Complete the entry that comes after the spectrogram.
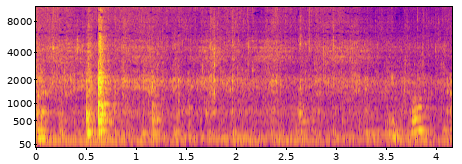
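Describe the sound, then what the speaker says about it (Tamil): Prawns frying in a pan of oil for prawn biryani, giving a soft, steady sizzle with a few louder crackles and stirring noises near the start, close and fairly quiet throughout. "இந்த பிரானை எடுத்து போட்டு நல்லா உணக்கிக்கலாம்"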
